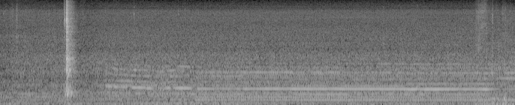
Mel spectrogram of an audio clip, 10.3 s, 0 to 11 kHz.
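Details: 1961 Ford F100 unibody hot rod, long abandoned, replacement rear-mount fuel tank, filter and fresh 93 octane fuel; electric fuel pump gives a steady mid-pitched hum for several seconds, running normally.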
